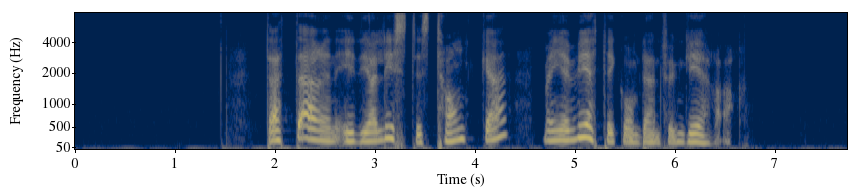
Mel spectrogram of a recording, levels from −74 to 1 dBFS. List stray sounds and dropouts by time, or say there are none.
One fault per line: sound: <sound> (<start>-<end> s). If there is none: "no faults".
no faults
